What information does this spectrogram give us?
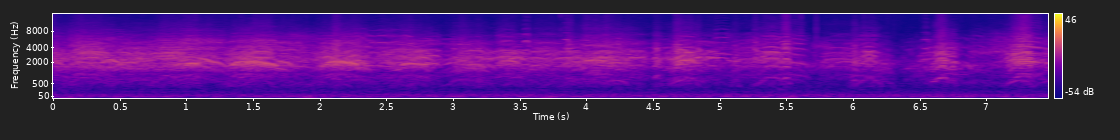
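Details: Black-headed gulls in the reed beds of Matsalu, Estonia (1979 field recording), give harsh, grating calls, several birds overlapping in a steady chorus with new calls breaking in about every half second.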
